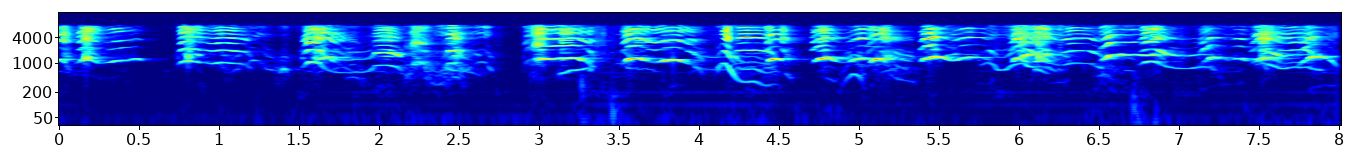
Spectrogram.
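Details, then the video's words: Litter of German Shorthaired Pointer puppies aged 3 weeks 1 day, 22 May 2014, getting lively and noisy: dense overlapping high whines, squeaks and yelps, rising and falling, several pups calling at once with few pauses. "German Shorthaired Pointer Puppies aged 3 weeks 1 day"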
